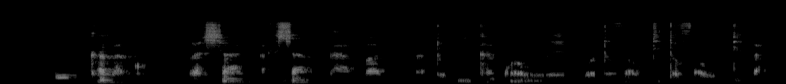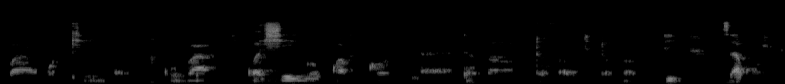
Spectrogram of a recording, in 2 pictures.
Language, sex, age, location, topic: Swahili, male, 25-35, Wajir, finance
